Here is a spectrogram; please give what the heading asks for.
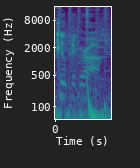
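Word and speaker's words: coup de grâce: Why is it grace? It should be coup de grace. Why is there a C? And that's how it's always spelled. And we just pronounce it coup de grace.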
